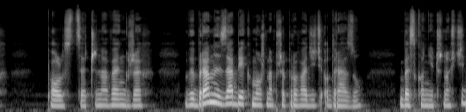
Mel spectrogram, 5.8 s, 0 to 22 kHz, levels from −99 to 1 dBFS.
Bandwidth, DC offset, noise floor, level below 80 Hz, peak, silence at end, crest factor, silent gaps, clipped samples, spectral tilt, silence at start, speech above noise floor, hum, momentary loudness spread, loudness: 16 kHz; under 0.1%; -73 dBFS; -66 dBFS; -10 dBFS; 0 s; 22 dB; none; under 0.1%; -5 dB/octave; 0.65 s; 41 dB; none; 12 LU; -32 LUFS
